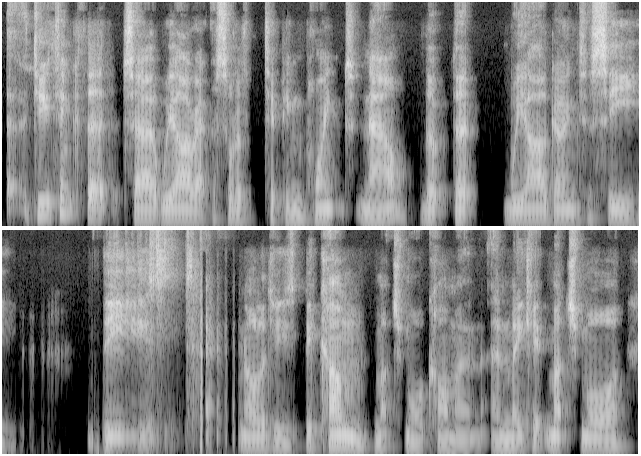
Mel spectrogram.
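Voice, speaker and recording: A man's voice: medium pitch, fairly even intonation, takes it slowly, a little mellow. Male podcast host asking questions. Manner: hesitant questions with fillers. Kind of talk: interview questions and podcast outro.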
